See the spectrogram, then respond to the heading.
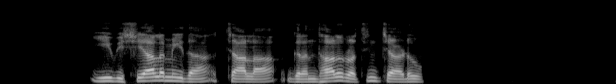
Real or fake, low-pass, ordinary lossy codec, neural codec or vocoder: fake; 7.2 kHz; MP3, 64 kbps; codec, 16 kHz, 16 kbps, FunCodec, trained on LibriTTS, 50 frames a second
